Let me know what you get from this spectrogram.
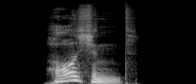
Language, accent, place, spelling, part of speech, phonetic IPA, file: German, Germany, Berlin, horchend, verb, [ˈhɔʁçn̩t], De-horchend.ogg
- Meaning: present participle of horchen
